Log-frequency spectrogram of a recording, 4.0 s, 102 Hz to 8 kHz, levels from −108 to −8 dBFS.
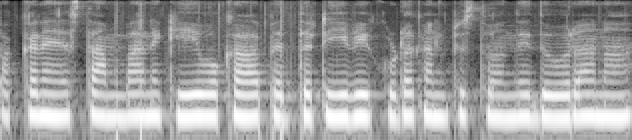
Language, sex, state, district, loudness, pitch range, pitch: Telugu, female, Andhra Pradesh, Krishna, -14 LUFS, 210-215 Hz, 215 Hz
